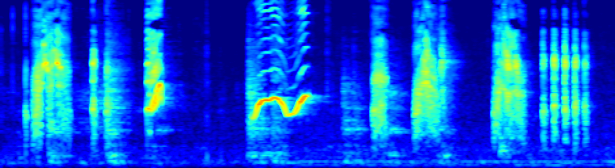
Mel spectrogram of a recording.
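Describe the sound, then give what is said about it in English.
A pet parrot lets out a rising-and-falling whistle among bursts of raspy squawks and chatter, ending in a quick series of short, sharp chirps. “I have three lovely parrots.”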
